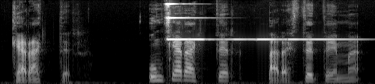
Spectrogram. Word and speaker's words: carácter: tengan 15 o menos caracteres. En este apunte he utilizado la palabra "caracter" que está mal pronunciado, lo correcto es decir "carácter"; un carácter, para este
